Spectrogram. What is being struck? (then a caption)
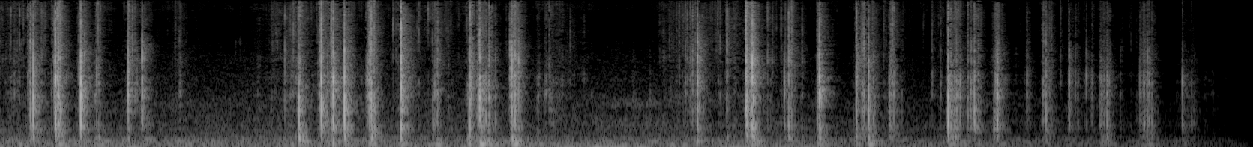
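Fish toy wrapped in twisted sisal rope. Long nails scratch along the coils of colored twisted sisal/jute rope wrapped around a small fish toy lying flat. The result is a rapid series of sharp, dry, bright rasps in uneven bursts with short pauses between them, each cutting off almost instantly.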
